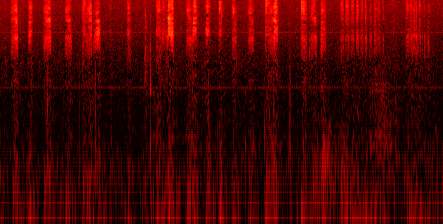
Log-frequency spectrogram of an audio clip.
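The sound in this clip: Handwriting, with many quick, scratchy pen strokes in a steady, uneven rhythm of short bursts, fairly faint throughout.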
